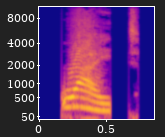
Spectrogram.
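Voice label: "white", British English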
